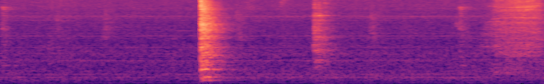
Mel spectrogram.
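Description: A cup set down on a kitchen counter with one sharp knock, then a lighter tap about a second later, and a short breathy hiss near the end.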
